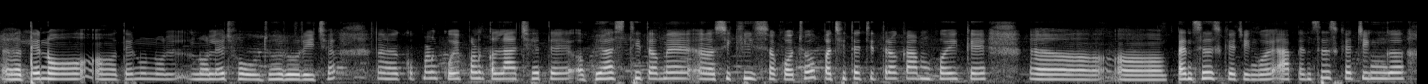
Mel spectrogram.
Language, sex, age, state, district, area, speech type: Gujarati, female, 30-45, Gujarat, Junagadh, urban, spontaneous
